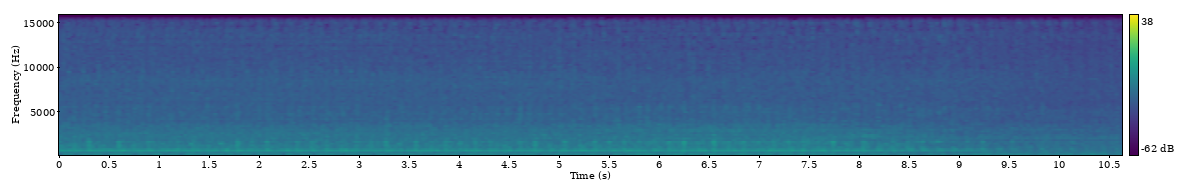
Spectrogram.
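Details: VW Golf VR6 2.9, 103,000 km, steady idle: a light, fairly regular ticking and scraping from the front, about three per second. The chain rub got louder after the owner replaced the upper hydraulic tensioner screw. Timing chain suspected, not confirmed.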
